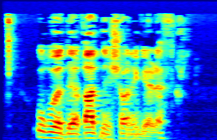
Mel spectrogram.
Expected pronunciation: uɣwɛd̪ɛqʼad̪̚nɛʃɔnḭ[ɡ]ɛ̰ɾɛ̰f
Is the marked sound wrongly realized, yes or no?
no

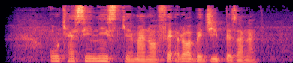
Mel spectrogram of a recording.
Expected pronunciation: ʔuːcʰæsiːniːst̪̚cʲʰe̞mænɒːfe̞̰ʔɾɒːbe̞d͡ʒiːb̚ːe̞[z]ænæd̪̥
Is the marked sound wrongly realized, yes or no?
no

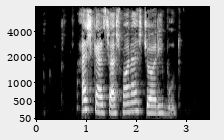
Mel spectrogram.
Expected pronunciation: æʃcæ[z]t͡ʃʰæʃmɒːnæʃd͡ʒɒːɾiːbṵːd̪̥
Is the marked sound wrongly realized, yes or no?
no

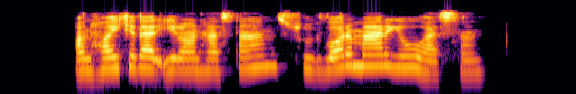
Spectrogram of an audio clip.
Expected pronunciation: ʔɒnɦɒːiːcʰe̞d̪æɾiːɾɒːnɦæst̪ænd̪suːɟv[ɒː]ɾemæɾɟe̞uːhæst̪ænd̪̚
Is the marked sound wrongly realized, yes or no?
no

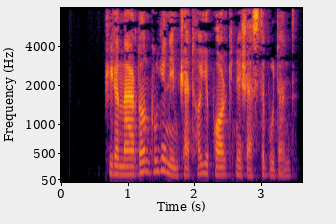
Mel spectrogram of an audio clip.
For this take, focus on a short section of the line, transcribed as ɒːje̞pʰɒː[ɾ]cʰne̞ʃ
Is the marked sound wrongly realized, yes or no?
no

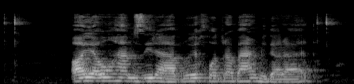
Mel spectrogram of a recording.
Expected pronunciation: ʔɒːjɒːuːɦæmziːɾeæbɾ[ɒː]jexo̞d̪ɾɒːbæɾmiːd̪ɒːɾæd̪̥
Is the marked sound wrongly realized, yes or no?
yes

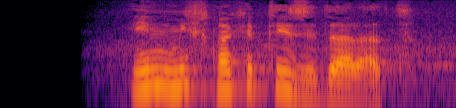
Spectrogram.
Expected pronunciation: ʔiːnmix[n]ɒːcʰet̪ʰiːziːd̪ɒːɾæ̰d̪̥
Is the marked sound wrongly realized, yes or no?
no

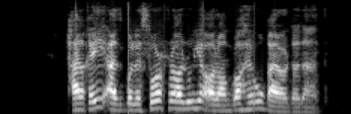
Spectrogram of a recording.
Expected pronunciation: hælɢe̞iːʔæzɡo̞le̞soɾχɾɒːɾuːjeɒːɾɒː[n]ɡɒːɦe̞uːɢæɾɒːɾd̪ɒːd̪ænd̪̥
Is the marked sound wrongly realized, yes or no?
yes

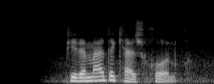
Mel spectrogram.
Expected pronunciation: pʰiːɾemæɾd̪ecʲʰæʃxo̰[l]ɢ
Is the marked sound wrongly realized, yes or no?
no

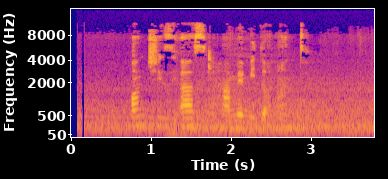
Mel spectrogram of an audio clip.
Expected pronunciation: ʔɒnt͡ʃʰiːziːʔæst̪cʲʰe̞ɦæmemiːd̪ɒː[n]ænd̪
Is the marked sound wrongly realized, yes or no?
no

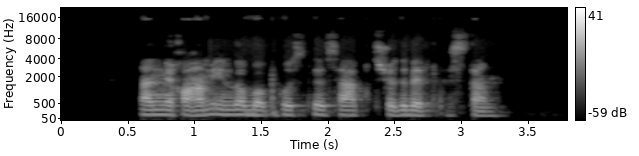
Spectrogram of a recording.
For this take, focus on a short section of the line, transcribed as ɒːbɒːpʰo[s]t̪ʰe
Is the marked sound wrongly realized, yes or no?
no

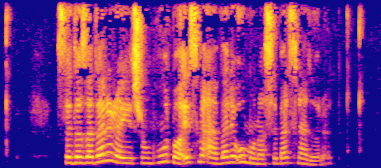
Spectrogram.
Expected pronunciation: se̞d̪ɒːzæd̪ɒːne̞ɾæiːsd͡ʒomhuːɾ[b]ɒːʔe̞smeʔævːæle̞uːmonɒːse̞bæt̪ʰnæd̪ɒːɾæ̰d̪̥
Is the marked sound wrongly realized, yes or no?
no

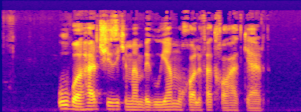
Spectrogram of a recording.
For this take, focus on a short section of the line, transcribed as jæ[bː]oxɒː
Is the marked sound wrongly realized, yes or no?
yes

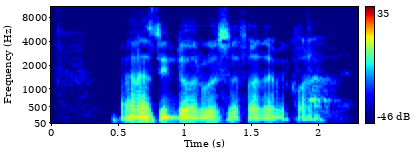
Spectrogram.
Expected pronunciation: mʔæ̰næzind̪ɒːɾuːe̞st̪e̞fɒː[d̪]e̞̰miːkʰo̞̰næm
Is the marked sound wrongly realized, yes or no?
no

